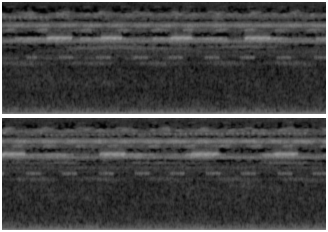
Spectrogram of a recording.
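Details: Crickets chirping on an evening in a peaceful park: a dense, steady high-pitched trill with shorter chirps pulsing in regular bursts roughly once a second, several insects overlapping, faint low background rumble.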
